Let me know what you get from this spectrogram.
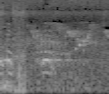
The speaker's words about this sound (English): You can hear a few Canada geese, and there are some coots out there, mallards, a few great crested grebes out there as well nesting.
